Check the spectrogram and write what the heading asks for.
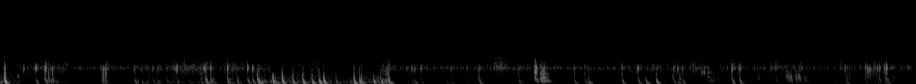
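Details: Hungry person with an empty stomach: stomach growling (borborygmi).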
